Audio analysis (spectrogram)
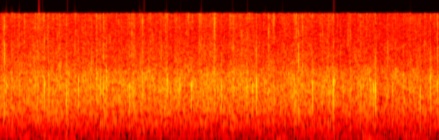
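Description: A crowd applauds steadily in tribute to actor Ian Abercrombie, with dense overlapping claps forming a continuous, moderately loud patter and a few sharper individual claps standing out, with no one speaking.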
